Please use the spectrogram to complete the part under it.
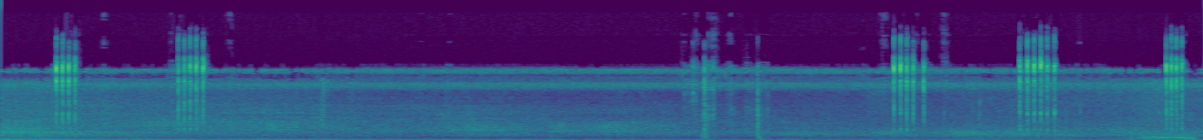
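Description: A wrench used as a ratchet while removing a starter solenoid on a Suzuki Samurai, with a few sparse mechanical clicks over a constant low hum.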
